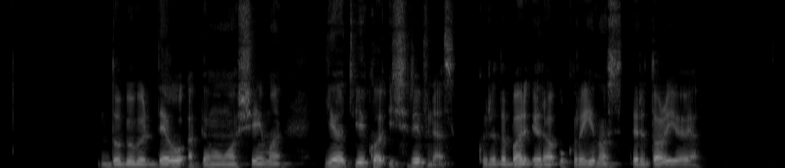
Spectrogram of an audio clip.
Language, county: Lithuanian, Utena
